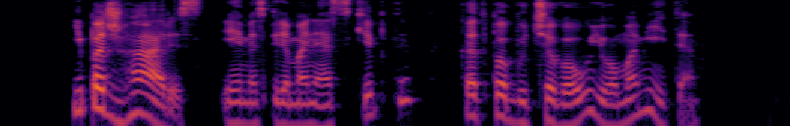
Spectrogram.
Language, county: Lithuanian, Marijampolė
